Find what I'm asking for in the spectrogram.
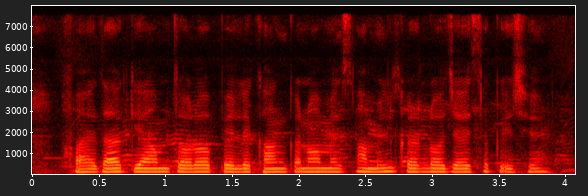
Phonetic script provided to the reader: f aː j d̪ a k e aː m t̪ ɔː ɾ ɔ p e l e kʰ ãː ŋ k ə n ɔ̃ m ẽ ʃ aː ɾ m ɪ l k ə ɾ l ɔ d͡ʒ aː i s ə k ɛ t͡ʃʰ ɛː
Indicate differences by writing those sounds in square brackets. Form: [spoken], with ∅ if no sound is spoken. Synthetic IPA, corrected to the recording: f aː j d̪ a k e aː m t̪ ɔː ɾ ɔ p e l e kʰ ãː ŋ k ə n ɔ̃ m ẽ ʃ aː [∅] m ɪ l k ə ɾ l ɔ d͡ʒ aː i s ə k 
